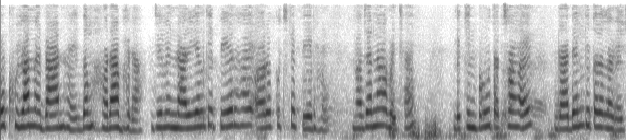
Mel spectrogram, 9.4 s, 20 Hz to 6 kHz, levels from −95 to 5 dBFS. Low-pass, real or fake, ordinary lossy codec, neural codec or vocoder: 5.4 kHz; fake; none; codec, 44.1 kHz, 2.6 kbps, DAC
